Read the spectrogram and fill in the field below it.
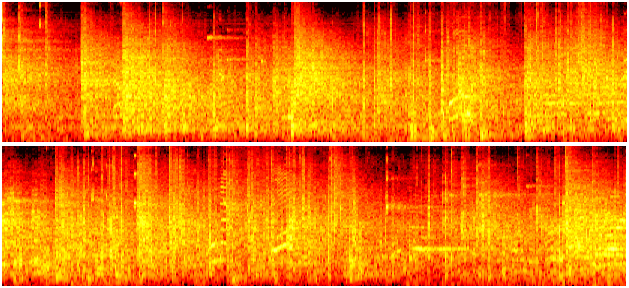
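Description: Sticks clack and scrape on a hard floor, echoing in a large hall.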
